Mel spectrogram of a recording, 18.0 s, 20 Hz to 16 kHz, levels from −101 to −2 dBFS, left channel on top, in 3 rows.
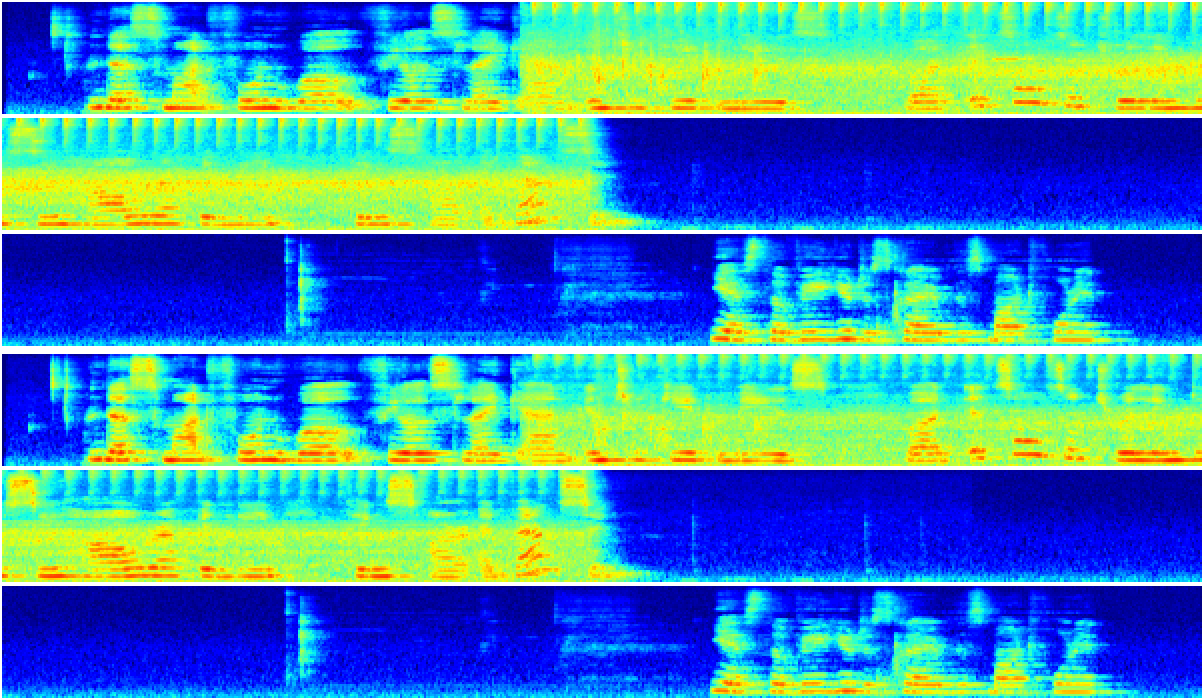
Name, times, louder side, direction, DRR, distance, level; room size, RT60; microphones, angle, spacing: voice 1, 0.4-9.1, right 3 dB, 45° right, 0.6 m, -24 dB
Cricket, 2.6-8.9, left 5 dB, 80° left, 0.7 m, -29 dB
voice 2, 15.5-17.5, left 2 dB, 20° left, 0.5 m, -28 dB
3.2 x 2.9 x 3.1 m
head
